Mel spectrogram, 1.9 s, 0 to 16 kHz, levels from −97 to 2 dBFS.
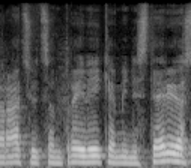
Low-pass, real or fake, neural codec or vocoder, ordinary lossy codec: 14.4 kHz; real; none; AAC, 48 kbps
